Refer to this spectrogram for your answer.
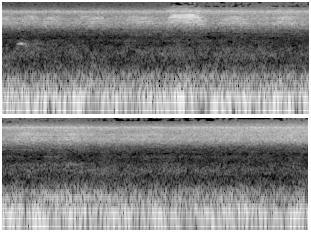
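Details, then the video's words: Steady high buzzing of cicadas in the bamboo woods of Yongsan Family Park in summer, briefly louder near the two-second mark, with distant low park noise beneath. "용산가족공원 대나무숲 매미소리"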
